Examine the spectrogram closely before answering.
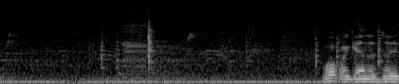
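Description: A metal pole clicks as it is handled.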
